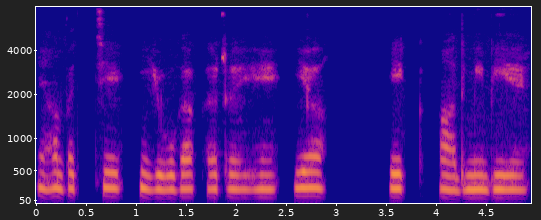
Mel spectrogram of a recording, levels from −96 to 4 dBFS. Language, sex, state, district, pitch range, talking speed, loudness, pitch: Hindi, female, Bihar, Jamui, 215-230 Hz, 135 wpm, -32 LUFS, 220 Hz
